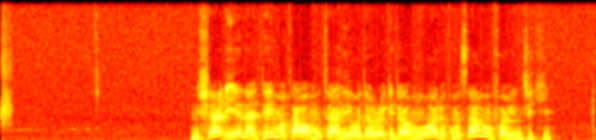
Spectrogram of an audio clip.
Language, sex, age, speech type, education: Hausa, female, 46-60, read, secondary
